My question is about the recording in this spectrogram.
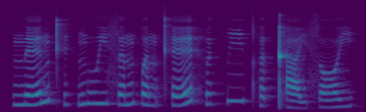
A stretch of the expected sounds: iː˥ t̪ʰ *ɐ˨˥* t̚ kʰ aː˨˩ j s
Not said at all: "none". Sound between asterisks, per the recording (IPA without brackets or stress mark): ɐ˧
